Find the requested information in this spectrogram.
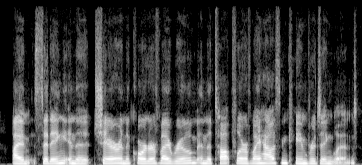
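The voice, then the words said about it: New York accent. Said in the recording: “it doesn't sound like a very Cambridge-based accent... it smacks of New York, that accent”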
